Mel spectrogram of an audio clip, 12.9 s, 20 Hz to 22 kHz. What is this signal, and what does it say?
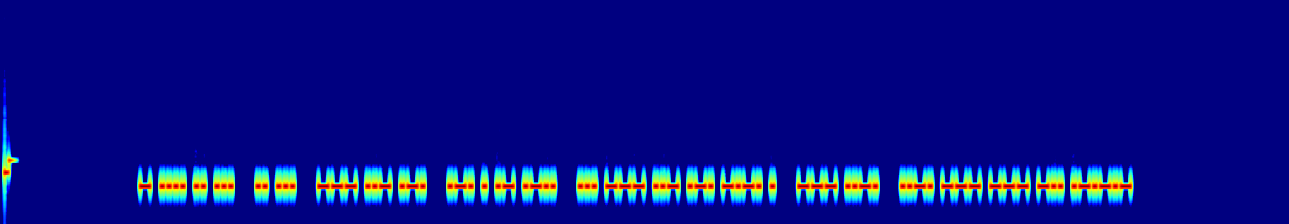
Morse code, heard as a keyed tone, about 36 wpm, 700 Hz. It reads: THIS IS OUR REAL SOURCE OF FOOD.
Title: Sentences from Top 1000 Words - Review Part 5 - 35wpm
